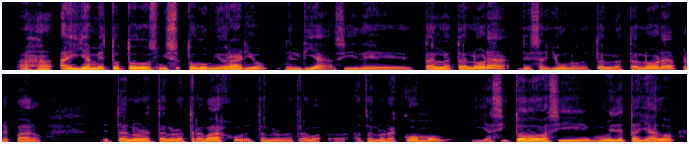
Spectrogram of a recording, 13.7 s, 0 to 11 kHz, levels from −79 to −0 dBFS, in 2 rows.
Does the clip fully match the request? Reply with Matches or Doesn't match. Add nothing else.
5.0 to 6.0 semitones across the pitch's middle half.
Doesn't match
